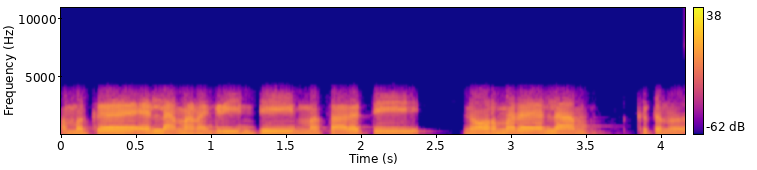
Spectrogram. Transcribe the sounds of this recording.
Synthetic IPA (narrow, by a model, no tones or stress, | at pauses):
nɐmukːɨelːaːmaːɳɨɡɾiːndimɐsaːlɐt̪ːi | no̞ːrmɐlelːaːm | kiʈːunːɐðɨ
